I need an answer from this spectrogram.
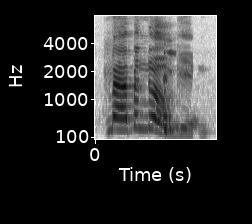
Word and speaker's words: Mabinogion: says, I would have based solely on Chris pronouncing Mabinogion. Yeah, that word correctly. Mabinogion.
